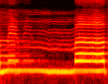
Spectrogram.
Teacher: مما میں میم مشدد ہے غنہ کر کے پڑھیں گے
